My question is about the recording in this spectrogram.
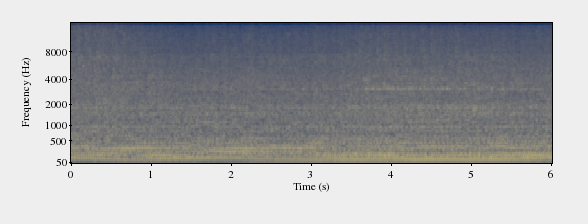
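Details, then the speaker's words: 1997 Jeep Wrangler 2.5L four-cylinder idling, recorded from inside before cat-back exhaust install: steady idle with raspy, puffing edge from a pretty good exhaust leak at the donut gasket down below. "okay got a pretty good exhaust leak coming from coming from the doughnut down there"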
